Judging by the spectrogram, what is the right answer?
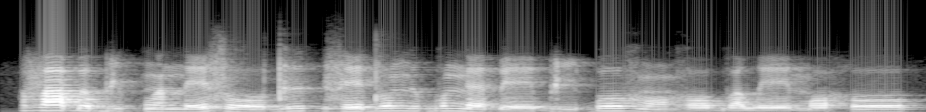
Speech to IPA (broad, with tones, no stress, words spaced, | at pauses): va˦ɓə˧ bi˧kʷã˧ ne˨˦zoː˨dɨ˦ | ze˧do˦ŋɨ˧ ɡʷə˦ŋɛ˨ɓeː˨ bi˨ ɓo˦ɣɔ̃˨ɣɔ˨ ɡʷa˨weː˧mɔ˧ hoː˦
